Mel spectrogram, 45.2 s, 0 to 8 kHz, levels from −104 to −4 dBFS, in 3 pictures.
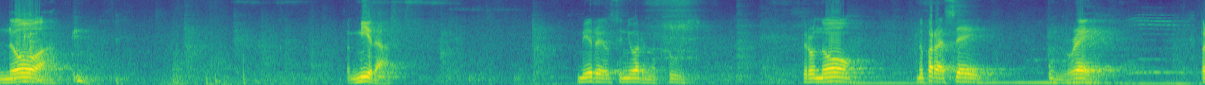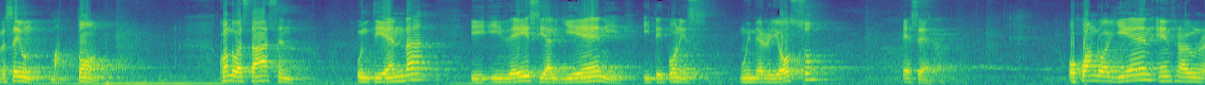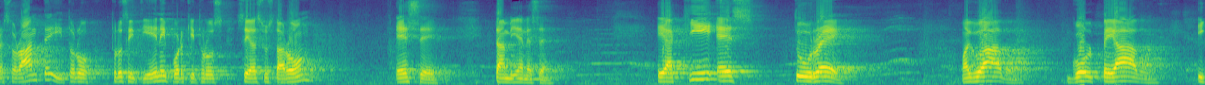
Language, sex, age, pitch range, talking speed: English, male, 50-69, 110-160 Hz, 85 wpm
